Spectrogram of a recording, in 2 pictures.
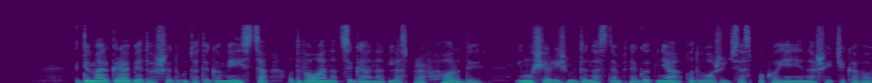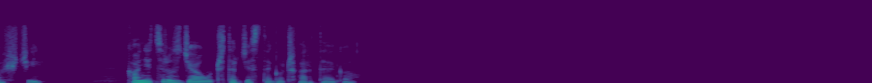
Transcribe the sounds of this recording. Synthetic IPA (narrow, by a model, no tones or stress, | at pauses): ɡ̥d̪ɘmaɾɡɾabʲjad̪ɔʂɛd̪wd̪ɔt̪ɛɡɔmʲjejst̪saɔd̪vɔwanɔt̪sɘɡanad̪laspɾafxɔɾd̪ɘ | imuɕelʲiɕmɘd̪ɔnast̪ɛmpnɛɡɔd̪ɲaʔɔd̪wɔʐɘd͡ʑzaspɔkɔjeɲɛnaʂɛjt͡ɕɛkavɔɕt͡ɕi | kʰɔɲɛt̪sɾɔzd͡ʑawut͡ʂt̪ɛɾd͡ʑɛst̪ɛɡɔt͡ʂfaɾt̪ɛɡɔ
